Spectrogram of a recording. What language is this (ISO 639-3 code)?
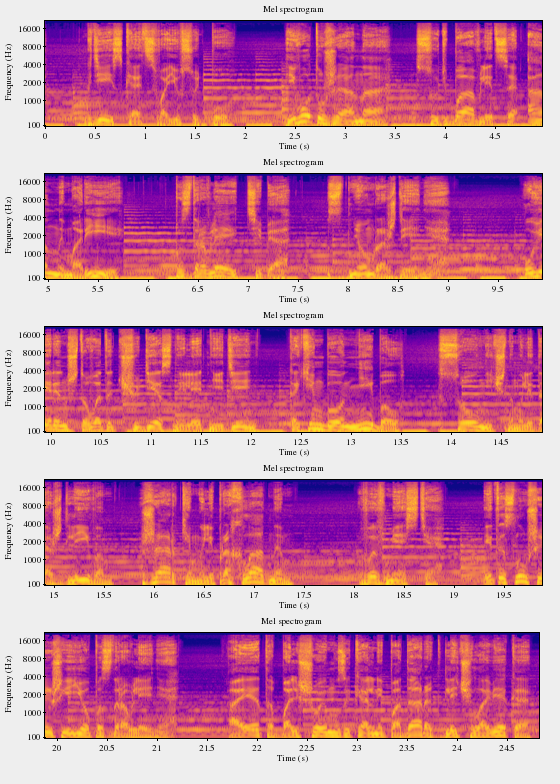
rus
